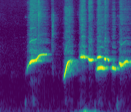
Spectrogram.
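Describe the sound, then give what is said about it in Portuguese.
Someone whistles a short melody recalled from a song's whistled part, in two phrases, the first a single sustained rising note, the second a run of gliding notes at a fairly high pitch, clear and with no talking. “E tem assovios, né? Como é que é o assovio agora que esqueci?”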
